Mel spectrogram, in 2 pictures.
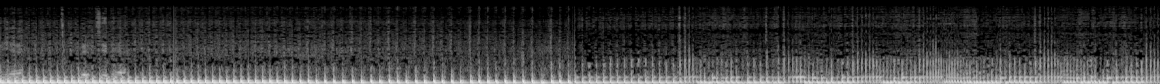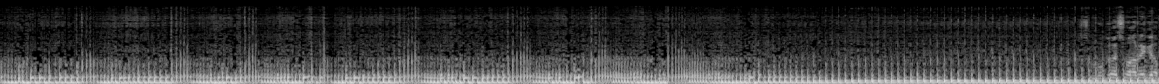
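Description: A Benelli Motobi Evo 200 motorcycle, custom built in a Sportster style, runs with its engine idling at a steady low rumble, breaking into a series of rhythmic revs or pulses through the middle stretch before settling back.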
